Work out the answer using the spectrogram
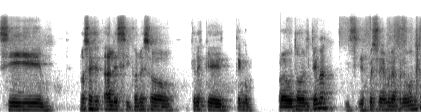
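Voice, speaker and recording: The man's voice is somewhat breathy. His intonation stays fairly even. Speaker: lawyer. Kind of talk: panel talk. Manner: fast.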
